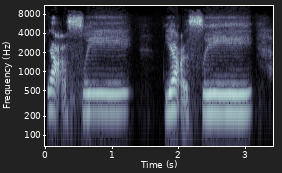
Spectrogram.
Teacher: we have ya madda here. So we're going to make it 2 seconds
